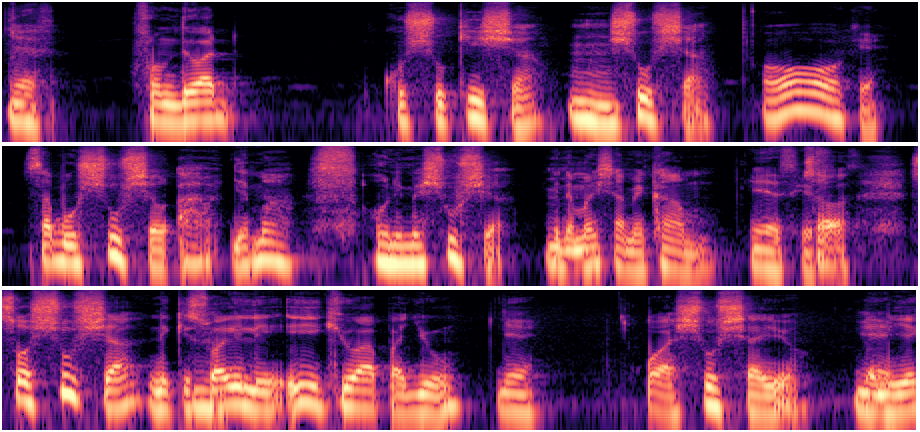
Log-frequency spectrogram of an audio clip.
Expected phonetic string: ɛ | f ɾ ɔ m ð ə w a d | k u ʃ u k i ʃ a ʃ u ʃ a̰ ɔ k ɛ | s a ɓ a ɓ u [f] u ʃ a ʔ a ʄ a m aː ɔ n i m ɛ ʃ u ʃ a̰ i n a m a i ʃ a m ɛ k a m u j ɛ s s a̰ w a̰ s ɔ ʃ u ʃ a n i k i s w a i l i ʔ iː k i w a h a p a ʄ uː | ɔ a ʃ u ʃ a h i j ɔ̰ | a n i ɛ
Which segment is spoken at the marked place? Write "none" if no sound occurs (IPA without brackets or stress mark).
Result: ʃ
